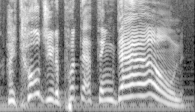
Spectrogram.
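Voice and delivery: high, loud exasperated scold; loud, angry mom at the end of her rope; stressed-out mom. Acted. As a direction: bark the order like a worn-out mother. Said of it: "the stressed out mom said".

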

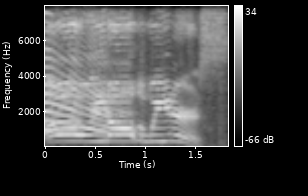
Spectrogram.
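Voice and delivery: high, loud slow jeer; taunting shout. Acted. Taunting a beaten enemy in game, loud mock jeer. Trash-talking an enemy player.

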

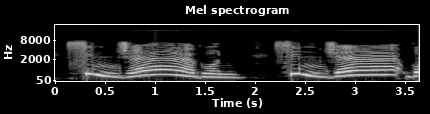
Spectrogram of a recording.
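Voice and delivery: سنجاب slowly, with a long jaa; slow model word. Shown as a demonstration. Teacher models seen with kasra, slow and stretched. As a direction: draw out سنجاب syllable by syllable. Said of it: "سي كسرة".

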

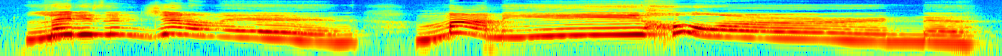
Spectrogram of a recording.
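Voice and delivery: high, loud, drawn-out showbiz introduction; toddler announcer. Retold or imitated. Toddler introducing mom on tape, imitated grand announcer call. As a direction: announce like a tiny emcee, stretching the name. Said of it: "as a toddler, I would be saying".

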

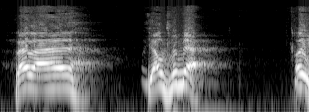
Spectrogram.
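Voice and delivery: high-pitched call to the counter; calling an order. Acted. Customer orders plain noodles from shopkeeper, calling out high.

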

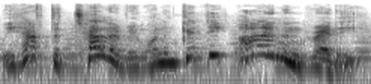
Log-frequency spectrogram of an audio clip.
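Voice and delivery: huffy urgency. A narrator's reading. Thomas urges Gordon to tell everyone, huffy and urgent. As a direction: press for action now. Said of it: "Thomas huffed".

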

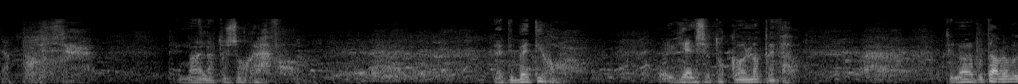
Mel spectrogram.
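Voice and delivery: low grumble under the breath; muttered cursing. Acted. Partner cursing the painter after the row, muttering. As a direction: let the rage sink into private swearing. Anger sinking into muttered curses.

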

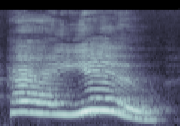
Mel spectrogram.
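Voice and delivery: high, loud squeaky challenge; grouchy ladybug. A narrator's reading. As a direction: pick a fight in a tiny high voice. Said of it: "said the grouchy ladybug".

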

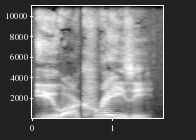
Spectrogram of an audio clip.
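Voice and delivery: lightly voiced scoffing parson; dismissive parson. A narrator's reading. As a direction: draw it out in mild disbelief.

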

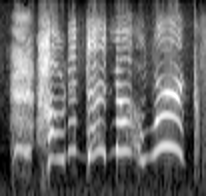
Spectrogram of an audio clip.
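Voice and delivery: slow, high-pitched whine; drawn-out high wail; wailing disbelief. Real, not acted. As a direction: wail it out in frustration. Failed attempt in game.

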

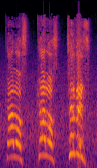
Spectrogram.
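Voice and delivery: high, loud calls to the striker; real match-play excitement; excited urging. Real, not acted. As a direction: shout the names with rising urgency. Urging striker during attack.

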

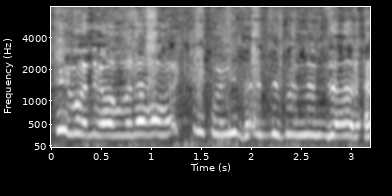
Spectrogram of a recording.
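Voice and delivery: tearful, overwhelmed thanks; choked-up, wailing gratitude; crying. Real, not acted. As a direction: thank them through sobs. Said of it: "কান্দিস না ভাই".

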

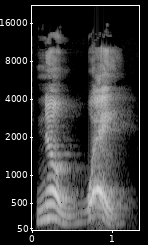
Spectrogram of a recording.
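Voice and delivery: loud, emphatic protest; storybook dinosaur's loud objection; cried refusal. A narrator's reading. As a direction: cry out a stubborn refusal. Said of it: "cried tiny Ranosaurus".

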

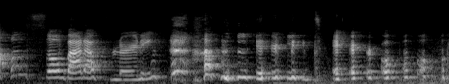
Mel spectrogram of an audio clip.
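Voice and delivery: high, giggly self-mockery; laughing embarrassment. Real, not acted. Woman embarrassed by her own flirting, laughing. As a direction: laugh through the words.

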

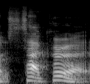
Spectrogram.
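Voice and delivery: ordinary delivery

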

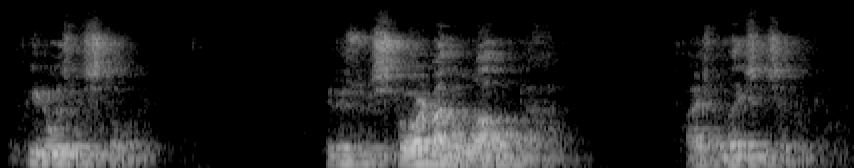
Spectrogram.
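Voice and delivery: soft, low, reverent delivery; quiet, solemn sermon moment; hushed preaching. Acted. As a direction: let each phrase settle in a long pause.

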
